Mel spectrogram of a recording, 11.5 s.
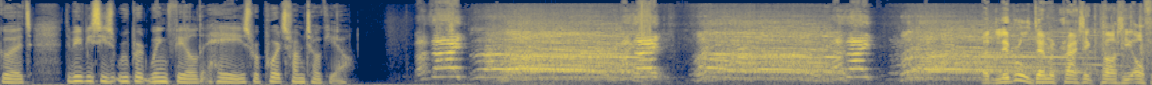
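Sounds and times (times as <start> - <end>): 
speech: 0.0 - 3.6, 9.8 - 11.5
crowd shouting banzai cheer at Liberal Democratic Party offices: 4.2 - 11.5.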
